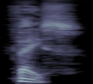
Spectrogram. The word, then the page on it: face: Australian English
